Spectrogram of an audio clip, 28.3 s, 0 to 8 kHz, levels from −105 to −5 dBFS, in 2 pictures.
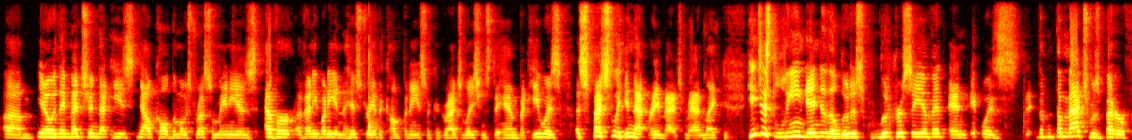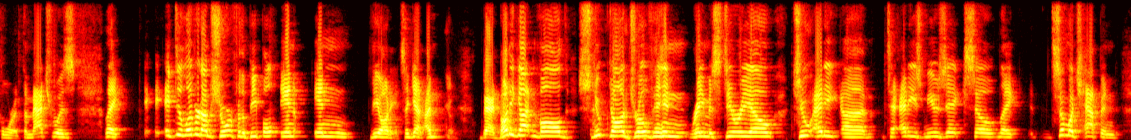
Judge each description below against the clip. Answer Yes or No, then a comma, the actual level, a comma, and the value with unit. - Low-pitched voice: No, high, 205 Hz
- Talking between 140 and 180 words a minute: No, average, 200 wpm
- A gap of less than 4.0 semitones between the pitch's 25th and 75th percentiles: No, average, 4.3 semitones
